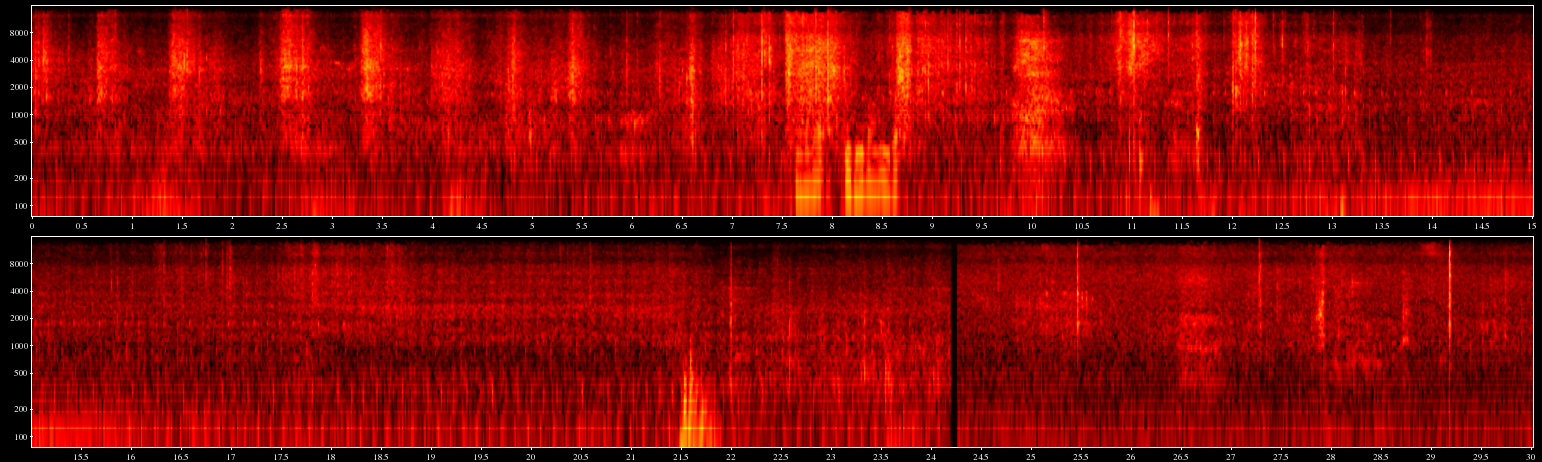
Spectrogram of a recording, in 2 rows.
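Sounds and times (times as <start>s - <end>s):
small engine running: 0.0s - 30.0s.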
